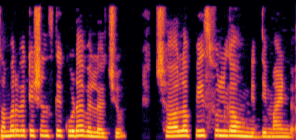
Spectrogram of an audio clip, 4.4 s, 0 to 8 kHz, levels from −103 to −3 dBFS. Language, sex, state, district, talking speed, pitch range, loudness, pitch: Telugu, female, Andhra Pradesh, Krishna, 160 wpm, 225-275 Hz, -15 LUFS, 265 Hz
